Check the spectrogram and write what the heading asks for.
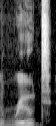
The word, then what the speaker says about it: route: was an important trade route or route you can pronounce it either way i think in taiwan we tend to say root paper route like if you have a paper route you deliver papers well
